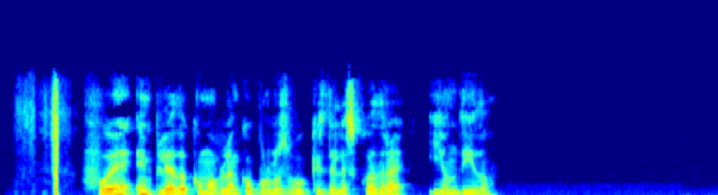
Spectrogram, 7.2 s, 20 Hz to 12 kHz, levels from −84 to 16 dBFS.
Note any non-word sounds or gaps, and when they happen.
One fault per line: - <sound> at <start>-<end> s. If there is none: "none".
none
